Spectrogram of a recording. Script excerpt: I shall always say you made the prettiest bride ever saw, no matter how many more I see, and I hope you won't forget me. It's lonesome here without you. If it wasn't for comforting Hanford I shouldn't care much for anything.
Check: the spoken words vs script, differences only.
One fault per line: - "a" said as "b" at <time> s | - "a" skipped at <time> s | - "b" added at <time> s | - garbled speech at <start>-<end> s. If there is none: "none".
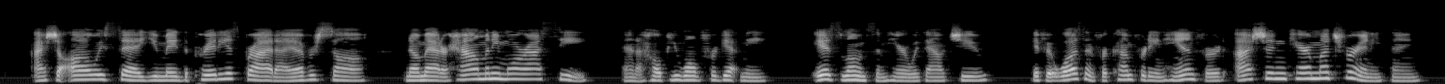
- "I" added at 2.8 s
